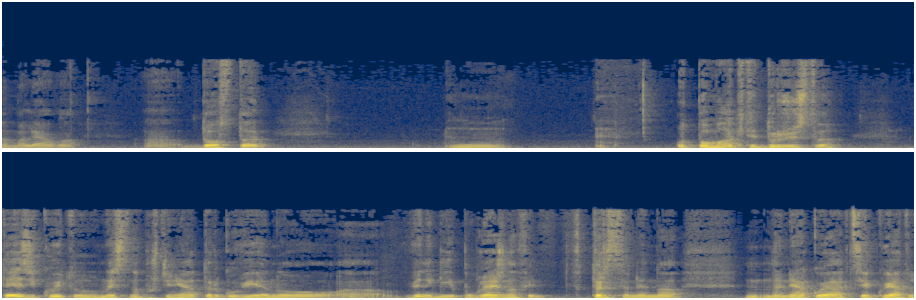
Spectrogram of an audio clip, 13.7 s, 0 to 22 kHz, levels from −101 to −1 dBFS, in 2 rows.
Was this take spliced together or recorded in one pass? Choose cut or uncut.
uncut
